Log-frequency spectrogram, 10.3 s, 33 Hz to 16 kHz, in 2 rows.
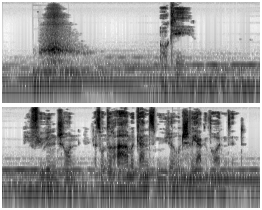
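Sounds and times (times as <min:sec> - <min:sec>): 
low steady drone: 0:00.0 - 0:10.3
deep breath in and out: 0:00.6 - 0:02.3
speech: 0:06.0 - 0:10.0.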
